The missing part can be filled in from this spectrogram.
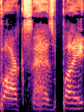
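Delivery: groaning, orc-like monster voice. Narrator reads the orc's line as the virus takes hold of him, groaning. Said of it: "groaned the orc".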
